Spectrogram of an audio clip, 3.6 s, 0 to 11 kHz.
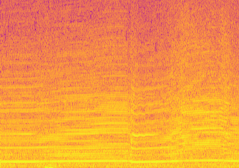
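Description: Motorcycle in Ride 4 with its rear end kicking out through a left-hand sweeper. A steady, close, high engine whine holds on, with a brief drop in pitch midway and a low thump near the start. No voices.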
